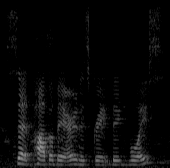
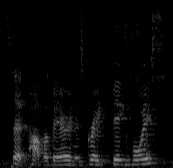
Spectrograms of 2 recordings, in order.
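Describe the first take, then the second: Both takes have the same delivery.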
